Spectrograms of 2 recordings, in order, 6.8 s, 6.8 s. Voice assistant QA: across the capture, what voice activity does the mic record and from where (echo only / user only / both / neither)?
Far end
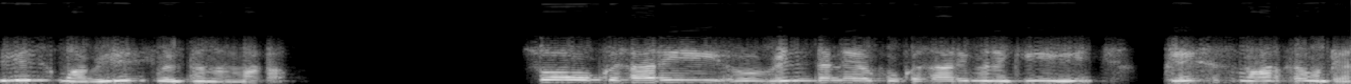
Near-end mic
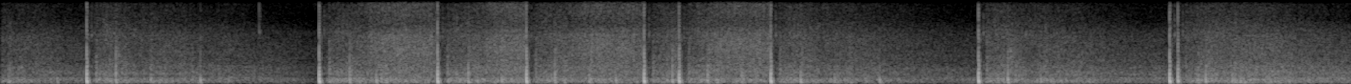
neither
